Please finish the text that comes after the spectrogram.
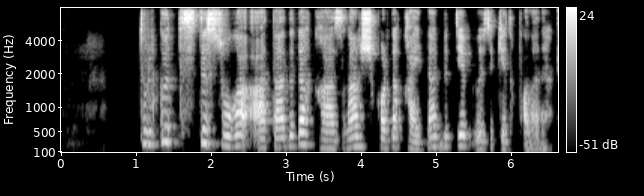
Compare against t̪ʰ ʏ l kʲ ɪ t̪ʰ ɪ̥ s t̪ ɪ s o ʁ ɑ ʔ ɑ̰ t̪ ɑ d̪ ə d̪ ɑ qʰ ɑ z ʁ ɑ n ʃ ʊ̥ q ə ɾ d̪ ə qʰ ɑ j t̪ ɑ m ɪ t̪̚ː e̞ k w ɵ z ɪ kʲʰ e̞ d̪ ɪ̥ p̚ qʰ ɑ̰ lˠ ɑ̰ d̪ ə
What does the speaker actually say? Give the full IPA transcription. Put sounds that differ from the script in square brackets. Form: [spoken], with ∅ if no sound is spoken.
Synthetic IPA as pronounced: t̪ʰ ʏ l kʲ ɪ t̪ʰ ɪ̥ s t̪ ɪ s [u] ʁ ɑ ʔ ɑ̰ t̪ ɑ d̪ ə d̪ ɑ qʰ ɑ z ʁ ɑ n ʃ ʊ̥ q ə ɾ d̪ ə qʰ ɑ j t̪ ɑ [b] ɪ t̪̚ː e̞ [p] w ɵ z ɪ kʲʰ e̞ [t̪] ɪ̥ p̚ qʰ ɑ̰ lˠ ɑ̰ d̪ ə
